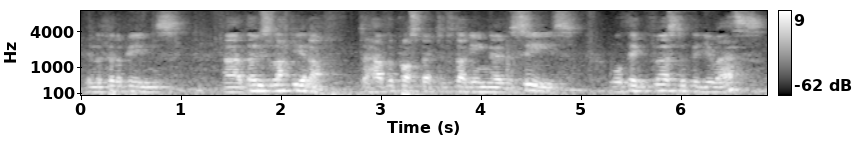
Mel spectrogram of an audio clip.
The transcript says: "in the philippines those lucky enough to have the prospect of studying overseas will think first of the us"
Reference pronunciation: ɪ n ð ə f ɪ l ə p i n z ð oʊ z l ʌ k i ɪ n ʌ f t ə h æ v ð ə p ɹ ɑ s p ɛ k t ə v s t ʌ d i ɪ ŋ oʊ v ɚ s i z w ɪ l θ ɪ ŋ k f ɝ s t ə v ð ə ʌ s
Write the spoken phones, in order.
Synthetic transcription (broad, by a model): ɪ n ð ə f ɪ l ə p i n z ð oʊ z l ʌ k i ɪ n ʌ f t ə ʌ v ð ə p ɹ ɑ s p ɛ k t ə v s t ʌ d i ɪ ŋ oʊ v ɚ s i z w ɪ l θ ɪ ŋ k f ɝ s t ə v ð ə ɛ s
